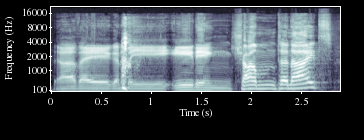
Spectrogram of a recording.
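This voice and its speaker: A man voicing a brash, excitable sports commentator with drawn-out showmanship in a tabletop game. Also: on the low side, clean tone, full character voice. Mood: hyped.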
